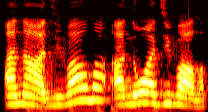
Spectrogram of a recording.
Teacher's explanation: ça se prononce également comme la forme au féminin anal anal parce que o sans accent tonique se prononce a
